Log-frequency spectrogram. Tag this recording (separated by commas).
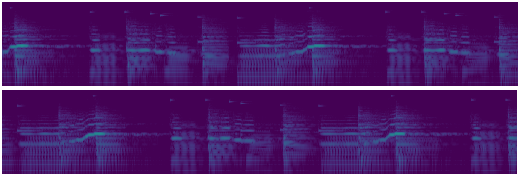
Music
